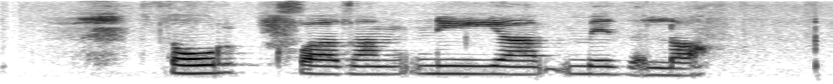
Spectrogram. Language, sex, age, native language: Icelandic, female, 6, Icelandic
